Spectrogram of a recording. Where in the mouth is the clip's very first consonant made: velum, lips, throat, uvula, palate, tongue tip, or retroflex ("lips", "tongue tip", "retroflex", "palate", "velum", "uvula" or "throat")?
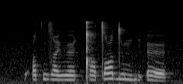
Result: throat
